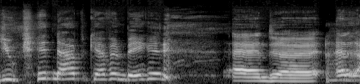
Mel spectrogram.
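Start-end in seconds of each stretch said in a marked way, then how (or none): 0.0-1.7 mock outraged Peter. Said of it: "And then he's like".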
